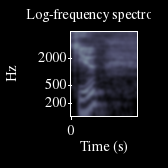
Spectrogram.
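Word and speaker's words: queue: of net net Netflix Q I can't pass uh pass by my use of the word q without pointing out that it is the letter Q followed by four silent letters but that would take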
